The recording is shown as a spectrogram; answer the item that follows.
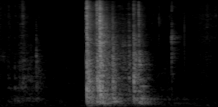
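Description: Hard plastic wall piece of a Snake Mountain toy playset pulled free of the dungeon: one short scraping clatter about a second in.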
